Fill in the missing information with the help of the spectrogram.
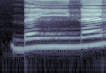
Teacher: Nun bertasdid cara bacanya dengung tahan dengungannya kurang lebih dua harakat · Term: gunah musyaddadah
